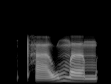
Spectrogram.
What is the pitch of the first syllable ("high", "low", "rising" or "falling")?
rising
